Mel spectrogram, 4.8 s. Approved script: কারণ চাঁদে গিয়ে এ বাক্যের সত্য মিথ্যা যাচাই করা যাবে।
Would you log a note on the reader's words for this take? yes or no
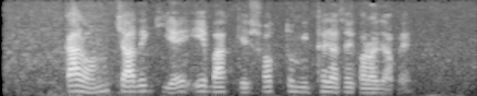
no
